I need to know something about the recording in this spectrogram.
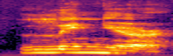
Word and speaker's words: Linjer: So Linjer is actually spelled Linjer, but it's pronounced Linjer, and in Norwegian it means lines, which is a reference to the brand's minimal and simple designs.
